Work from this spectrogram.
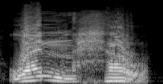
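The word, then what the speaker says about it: وانحر: Maka beda pengucapan bisa menyebabkan beda makna. Wanhar. Ro-nya ditebalkan. Wanhar.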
